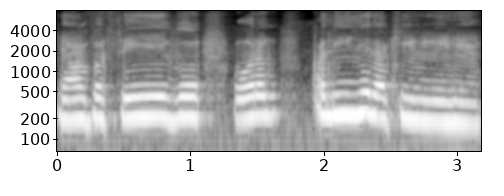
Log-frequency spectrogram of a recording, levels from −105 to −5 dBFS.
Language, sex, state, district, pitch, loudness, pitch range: Hindi, male, Bihar, Gaya, 205 Hz, -11 LUFS, 195-215 Hz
